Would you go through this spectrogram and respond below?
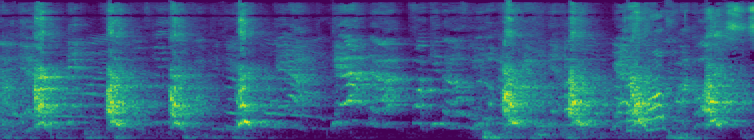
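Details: Rottweiler barking during controlled aggression training while sent toward a challenger decoy: deep, rough barks repeated about every half second in bursts, a short pause midway, with a man shouting commands over it.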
